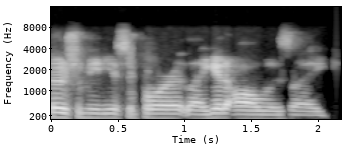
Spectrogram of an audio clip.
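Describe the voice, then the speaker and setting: A man chats loosely in an interview, circling his point with lots of fillers and quick laughs. The sound is dry and a little dull, like a video call. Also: mid-range voice, level tone, clear, resonant tone, no echo. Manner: rambling, filler-heavy, frequent "like", laughs often. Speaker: ski patroller and union officer. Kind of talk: casual interview chat.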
